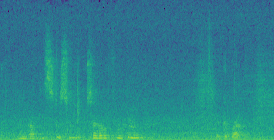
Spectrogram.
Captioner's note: sobbing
